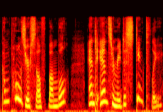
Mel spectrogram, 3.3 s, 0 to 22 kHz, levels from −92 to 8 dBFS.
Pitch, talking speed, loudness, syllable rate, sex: 280 Hz, 130 wpm, -16 LUFS, 5.0 syllables/s, female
